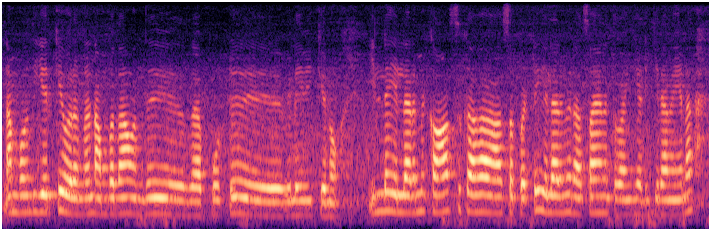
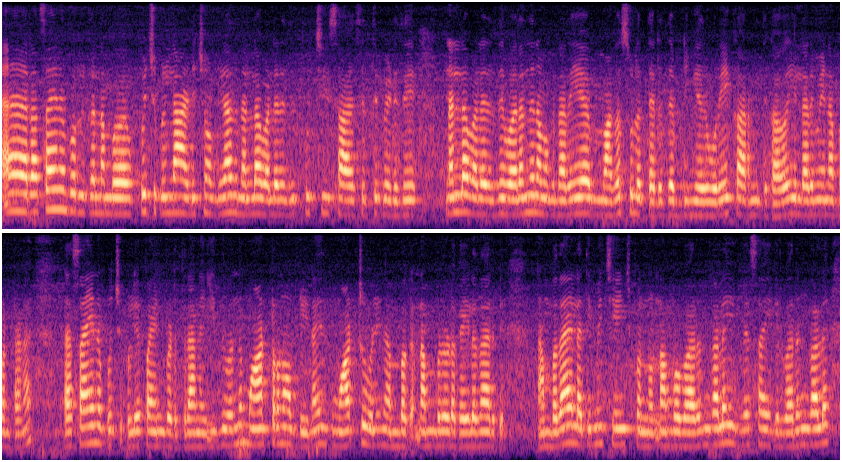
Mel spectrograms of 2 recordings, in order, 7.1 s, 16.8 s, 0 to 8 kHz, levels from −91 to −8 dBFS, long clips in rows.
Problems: background sounds at intervals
